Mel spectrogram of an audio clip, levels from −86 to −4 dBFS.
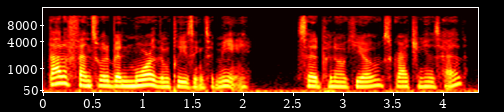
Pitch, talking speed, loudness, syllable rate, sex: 185 Hz, 205 wpm, -18 LUFS, 5.7 syllables/s, female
